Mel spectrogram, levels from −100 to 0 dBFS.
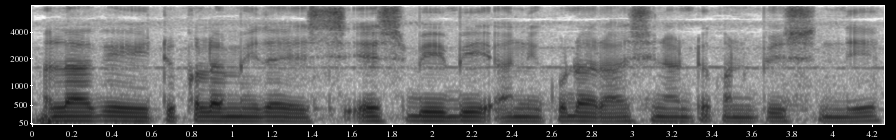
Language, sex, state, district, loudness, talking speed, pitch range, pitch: Telugu, male, Andhra Pradesh, Sri Satya Sai, -17 LUFS, 115 wpm, 100-110 Hz, 105 Hz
